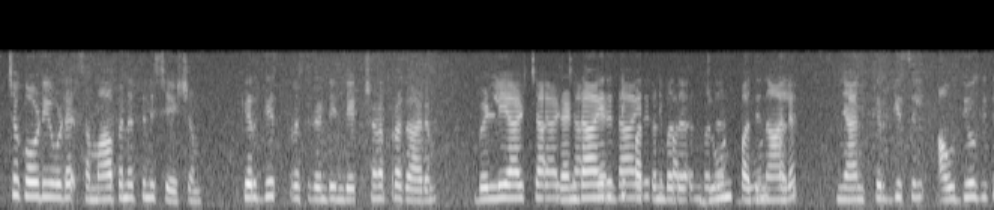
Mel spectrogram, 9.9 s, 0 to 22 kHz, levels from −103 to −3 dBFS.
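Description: Throughout the speech, noise suppressor artifacts are audible: the suppressor pulls the background down by about 12 dB in the gaps and lets it rise under the speech.

From 5.45 s to 7.95 s, just after "കിർഗിസ് പ്രസിഡന്റിൻ്റെ ക്ഷണപ്രകാരം വെള്ളിയാഴ്ച", a doubled audio track appears. A dry, full-band copy trails the original by roughly 400 ms at about 5 dB lower, starting and stopping abruptly. The likely cause is a second, slower capture path being mixed in.

Between 8.72 s and 8.95 s, speech is cut by the noise suppressor. Across about 100 ms in total, it mistakes soft speech for background and drops it by up to about 10 dB, so those sounds come across swallowed and faint.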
